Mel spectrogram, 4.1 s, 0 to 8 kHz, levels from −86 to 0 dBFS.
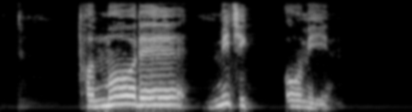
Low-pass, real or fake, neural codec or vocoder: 7.2 kHz; fake; vocoder, 44.1 kHz, 128 mel bands every 512 samples, BigVGAN v2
